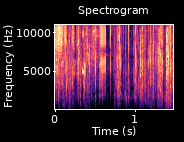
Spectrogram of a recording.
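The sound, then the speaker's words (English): A Modern Masters booster pack of trading cards being torn open: a crisp, crinkly foil rip with dense bursts of crackling and tearing, steady and fairly loud for about a second and a half, with no talking. “Okay, that great pack sound, pack tearing sound.”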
